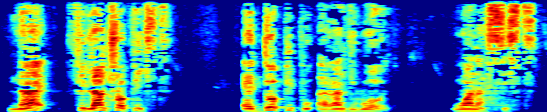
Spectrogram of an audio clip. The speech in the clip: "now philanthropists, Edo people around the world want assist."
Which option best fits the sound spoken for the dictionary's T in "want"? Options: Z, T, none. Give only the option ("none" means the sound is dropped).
none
